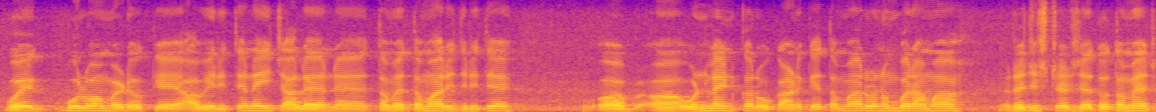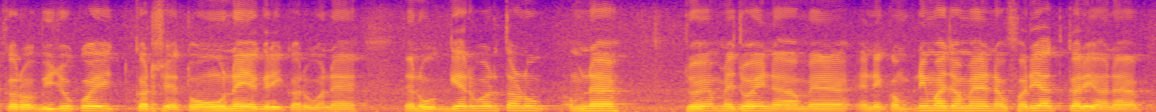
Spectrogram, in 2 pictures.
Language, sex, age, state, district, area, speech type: Gujarati, male, 18-30, Gujarat, Ahmedabad, urban, spontaneous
